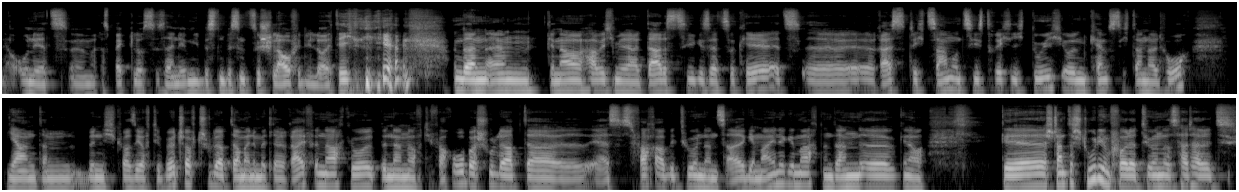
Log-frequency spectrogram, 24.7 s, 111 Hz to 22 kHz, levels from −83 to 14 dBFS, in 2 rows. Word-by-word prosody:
ohne 115 Hz, -2 st, -5 dB
jetzt, 100 Hz, 0 st, -3 dB
ähm, 100 Hz, 0 st, -11 dB
respektlos 110 Hz, 0 st, -6 dB
zu 115 Hz, -, -7 dB
sein,- 105 Hz, -3 st, -5 dB
irgendwie 115 Hz, +2 st, -3 dB
bist 115 Hz, +1 st, +2 dB
du -, -, -1 dB
'n -, -, -2 dB
bisschen 115 Hz, +2 st, 0 dB
zu 125 Hz, -, -5 dB
schlau 110 Hz, -3 st, +5 dB
für 110 Hz, -, -10 dB
die 110 Hz, -, -9 dB
Leute 100 Hz, +4 st, -1 dB
hier.“ 205 Hz, -, +6 dB, 0.6 s
Und 135 Hz, -, +4 dB
dann, 125 Hz, 0 st, +9 dB
ähm, 125 Hz, 0 st, +1 dB
genau, 120 Hz, 0 st, +1 dB
habe 125 Hz, -1 st, -1 dB
ich 125 Hz, 0 st, -5 dB
mir 120 Hz, -1 st, -1 dB
halt 115 Hz, 0 st, -5 dB
da 115 Hz, +1 st, +6 dB
das 125 Hz, 0 st, +1 dB
Ziel 130 Hz, -, -3 dB
gesetzt, 120 Hz, -1 st, -3 dB
„Okay, 125 Hz, +4 st, -2 dB
jetzt 130 Hz, 0 st, -3 dB
äh 120 Hz, +1 st, -5 dB
reißt 115 Hz, 0 st, 0 dB
du -, -, -4 dB
dich 125 Hz, 0 st, -12 dB
zusammen 125 Hz, +2 st, +1 dB
und 130 Hz, -1 st, -5 dB
ziehst 130 Hz, 0 st, 0 dB
richtig 130 Hz, -1 st, -6 dB
durch 145 Hz, +3 st, -4 dB
und 125 Hz, -1 st, 0 dB
kämpfst 130 Hz, 0 st, -2 dB
dich 120 Hz, -, -15 dB
dann 120 Hz, -2 st, -4 dB
halt 115 Hz, +3 st, -8 dB
hoch.“ 130 Hz, -, -4 dB, 0.5 s
Ja, 115 Hz, -1 st, +1 dB
und 115 Hz, 0 st, -4 dB
dann 115 Hz, +1 st, -6 dB
bin 115 Hz, -1 st, -2 dB
ich 115 Hz, 0 st, -6 dB
quasi 120 Hz, 0 st, -3 dB
auf 115 Hz, -, -6 dB
die 115 Hz, 0 st, -13 dB
Wirtschaftsschule, 140 Hz, +1 st, 0 dB
habe 130 Hz, -, 0 dB
da 125 Hz, -, +1 dB
meine 120 Hz, 0 st, 0 dB
mittlere 115 Hz, -2 st, -4 dB
Reife -, -, -1 dB
nachgeholt, 140 Hz, -1 st, -1 dB
bin 125 Hz, -1 st, 0 dB
dann 120 Hz, 0 st, +1 dB
auf 115 Hz, 0 st, -5 dB
die -, -, -18 dB
Fachoberschule, 150 Hz, -3 st, -1 dB
habe 125 Hz, 0 st, 0 dB
da, 115 Hz, -2 st, +1 dB, 0.3 s
äh, -, -, -11 dB
erst -, -, -2 dB
das -, -, 0 dB
Fachabitur 130 Hz, +1 st, -3 dB
und 125 Hz, -, +2 dB
dann 115 Hz, -1 st, -3 dB
das -, -, +2 dB
Allgemeine 115 Hz, +7 st, -2 dB
gemacht 145 Hz, -1 st, -3 dB
und 125 Hz, 0 st, -1 dB
dann, 125 Hz, +1 st, +3 dB
äh, 130 Hz, -1 st, +1 dB
genau. 120 Hz, -3 st, -4 dB, 0.8 s
Der 135 Hz, +2 st, +7 dB
stand 150 Hz, +2 st, +4 dB
das 170 Hz, -, +4 dB
Studium 200 Hz, -2 st, +2 dB
vor 135 Hz, -, +4 dB
der 125 Hz, -1 st, +4 dB
Tür 135 Hz, +1 st, -3 dB
und 130 Hz, -, +3 dB
das 125 Hz, +1 st, -1 dB
hat 135 Hz, 0 st, 0 dB
halt 130 Hz, -2 st, 0 dB
125 Hz, 225 wpm, -23 LUFS, 115-130 Hz, 0.8 s, dann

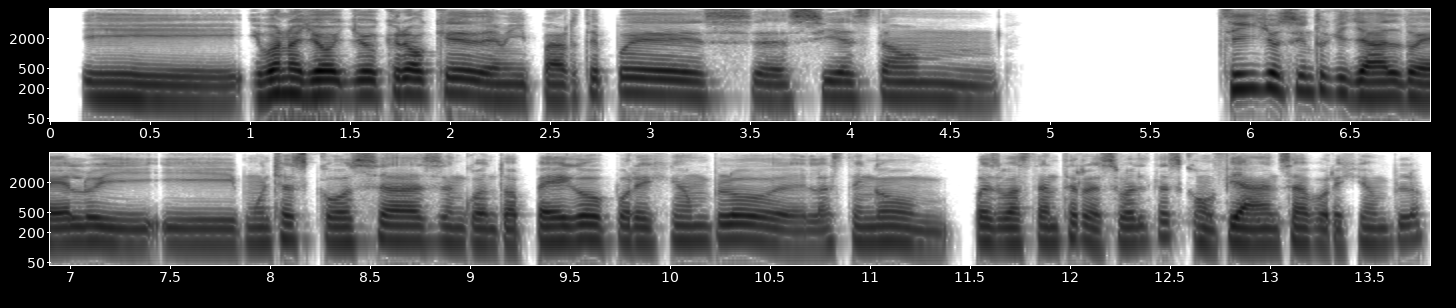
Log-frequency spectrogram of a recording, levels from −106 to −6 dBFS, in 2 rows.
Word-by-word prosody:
Y 120 Hz, -5 st, -1 dB
y, 130 Hz, -, -7 dB
bueno, 155 Hz, +3 st, +7 dB
yo 150 Hz, 0 st, +9 dB
yo 145 Hz, +1 st, +2 dB
creo 155 Hz, 0 st, +3 dB
que 160 Hz, -1 st, +2 dB
de 135 Hz, -3 st, +2 dB
mi 125 Hz, 0 st, -3 dB
parte, 125 Hz, +6 st, -3 dB
pues, 150 Hz, -5 st, +1 dB
eh, 125 Hz, -2 st, -3 dB
sí 140 Hz, +3 st, -1 dB
está 135 Hz, +1 st, -3 dB
un. 125 Hz, -4 st, -4 dB, 1.1 s
Sí, 200 Hz, +1 st, +3 dB
yo 205 Hz, -1 st, +5 dB
siento 180 Hz, +1 st, -1 dB
que 165 Hz, -1 st, -2 dB
ya 140 Hz, -1 st, +5 dB
el 135 Hz, 0 st, +4 dB
duelo 130 Hz, 0 st, +3 dB
y 120 Hz, -2 st, -3 dB
y 120 Hz, -1 st, -5 dB
muchas 135 Hz, +3 st, -3 dB
cosas 135 Hz, 0 st, -1 dB
en 125 Hz, -1 st, -3 dB
cuanto 120 Hz, -1 st, -3 dB
a -, -, -2 dB
apego, 135 Hz, +1 st, +1 dB
por 130 Hz, -2 st, -4 dB
ejemplo, 135 Hz, +1 st, -1 dB
eh, 110 Hz, -1 st, -4 dB
las 110 Hz, +3 st, -8 dB
tengo, 130 Hz, -1 st, -2 dB
mm, 105 Hz, -2 st, -10 dB
pues, 130 Hz, -2 st, -2 dB
bastante 125 Hz, +2 st, -2 dB
resueltas, 130 Hz, +5 st, -4 dB
confianza, 120 Hz, -1 st, -1 dB
por 115 Hz, -1 st, -5 dB
ejemplo, 125 Hz, +6 st, -7 dB
130 Hz, 185 wpm, -22 LUFS, 120-145 Hz, 1.1 s, yo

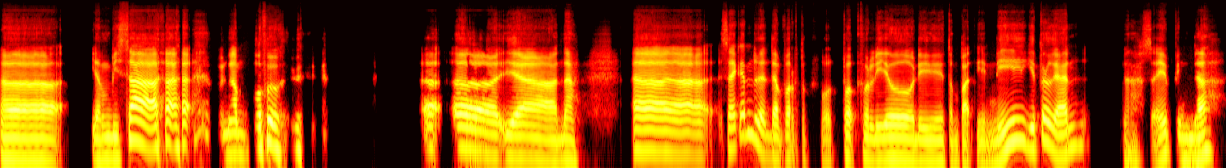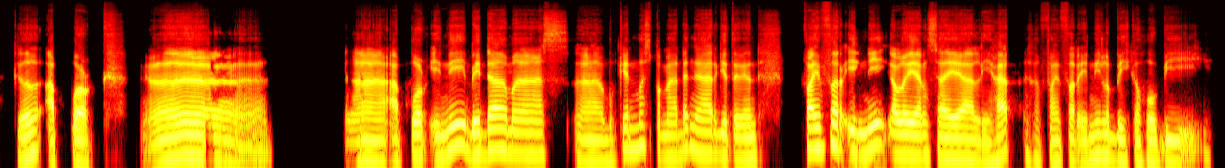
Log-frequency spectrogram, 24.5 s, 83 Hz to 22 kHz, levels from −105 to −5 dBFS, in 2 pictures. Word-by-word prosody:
eee, 115 Hz, -1 st, +4 dB, 0.4 s
yang 110 Hz, +1 st, -4 dB
bisa 155 Hz, -, +5 dB, 0.6 s
menampung. 135 Hz, +8 st, 0 dB, 1.4 s
Heeh, 155 Hz, -5 st, +2 dB, 0.2 s
ya 115 Hz, -3 st, +3 dB
nah, 110 Hz, -2 st, -2 dB, 0.6 s
eee, 145 Hz, -3 st, +3 dB, 0.2 s
saya 155 Hz, -, -1 dB
kan 245 Hz, +1 st, -3 dB
udah -, -, +1 dB
ada 120 Hz, -, -1 dB
porto -, -, -6 dB, 0.4 s
portfolio 115 Hz, 0 st, -1 dB
di 105 Hz, 0 st, -4 dB
tempat 100 Hz, -, -4 dB
ini 130 Hz, -, -3 dB
gitu 160 Hz, +5 st, -1 dB
kan, 150 Hz, +5 st, 0 dB, 0.4 s
nah -, -, -12 dB
saya 125 Hz, +4 st, -3 dB
pindah 120 Hz, +3 st, -1 dB, 0.3 s
ke -, -, +1 dB
Upwork, -, -, +2 dB, 0.5 s
eee. 115 Hz, +1 st, +2 dB, 0.8 s
Nah, 105 Hz, +1 st, +1 dB
Upwork 130 Hz, +3 st, 0 dB
ini 160 Hz, +10 st, +1 dB
beda 150 Hz, +3 st, +4 dB
Mas, 135 Hz, -2 st, -2 dB
eee, 105 Hz, -2 st, -2 dB
mungkin 155 Hz, +10 st, -4 dB
Mas 175 Hz, 0 st, -5 dB
pernah 125 Hz, 0 st, -4 dB
dengar 140 Hz, -3 st, -1 dB
gitu 130 Hz, -3 st, -3 dB
kan, 115 Hz, +1 st, -1 dB, 0.5 s
Fiverr 160 Hz, +3 st, +4 dB
ini 150 Hz, +6 st, +1 dB
kalau 130 Hz, -1 st, +4 dB
yang 125 Hz, 0 st, +4 dB
saya 115 Hz, -2 st, +3 dB
lihat, 100 Hz, +2 st, 0 dB, 0.2 s
ah 110 Hz, -3 st, -13 dB
Fiverr 105 Hz, +1 st, -3 dB
ini 115 Hz, +5 st, -3 dB
lebih 110 Hz, -4 st, -3 dB
ke 105 Hz, -, -4 dB
hobi 105 Hz, +5 st, -5 dB
125 Hz, 120 wpm, -23 LUFS, 110-145 Hz, 1.4 s, bisa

